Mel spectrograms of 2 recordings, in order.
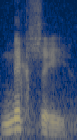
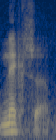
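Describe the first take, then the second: First: The name ends in an 'ee' vowel. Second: The name ends in an 'uh' vowel. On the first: This is how natives say the name. "If you're an insider and a native, they call it Nixie" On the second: This is how outsiders say the name. "if you're an outsider, they call it Nixa"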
